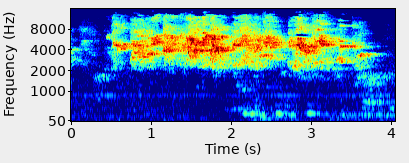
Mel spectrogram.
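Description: Several pet lovebirds calling and chattering, shrill and high-pitched, beginning about half a second in and going on almost without a break.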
